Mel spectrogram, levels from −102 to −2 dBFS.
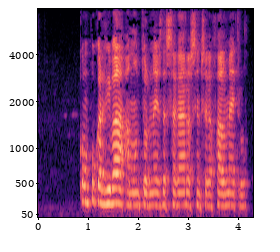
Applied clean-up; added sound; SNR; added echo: none; none; none; none.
